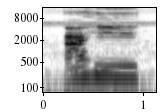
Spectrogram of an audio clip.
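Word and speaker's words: Aithiops: It's Ahitheopes, which is an Ethiopian person. And Athio, A-I, because it's spelled A-I-T-H-I-O-P-S.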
